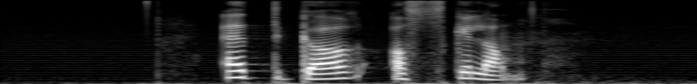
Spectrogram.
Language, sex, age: Norwegian, female, 24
